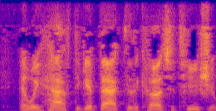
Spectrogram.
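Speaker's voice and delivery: heavy stress leaned on the word have. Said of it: "the two things they get down to is".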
